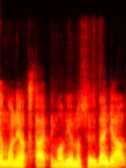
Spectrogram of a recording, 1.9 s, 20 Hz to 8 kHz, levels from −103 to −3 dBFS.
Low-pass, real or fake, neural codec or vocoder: 7.2 kHz; fake; codec, 16 kHz, 0.5 kbps, X-Codec, WavLM features, trained on Multilingual LibriSpeech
